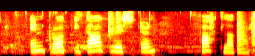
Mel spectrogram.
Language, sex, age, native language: Icelandic, other, 18-19, Icelandic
